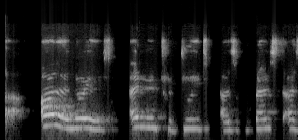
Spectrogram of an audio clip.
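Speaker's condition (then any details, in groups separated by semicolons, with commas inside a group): Cerebral palsy; therapy from six months old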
